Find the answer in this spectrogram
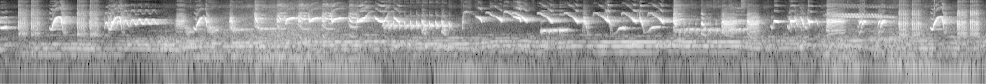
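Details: Javan white starling singing energetically right after bathing: a loud, dense, continuous jumble of high whistles, sharp chirps, rising and falling slurred notes and harsh squawky phrases, with hardly a pause.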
